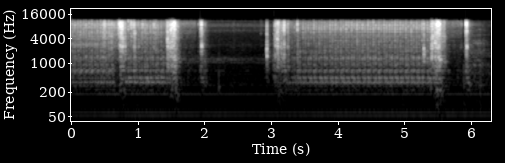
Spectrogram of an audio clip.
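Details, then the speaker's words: Sanyo Beta VCR (Betacord) rewinding a tape: busy mechanical whirring broken by sharp clatters about every second; abnormal rewind noise, owner suspects the tires and plans to inspect them, cause unconfirmed. "i need to take a look at the tires too because that just sounds weird like why is it making that noise maybe that's normal but it doesn't doesn't sound normal"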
